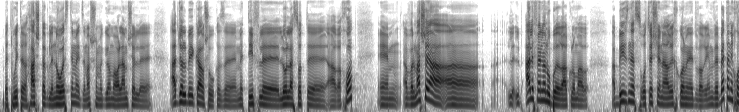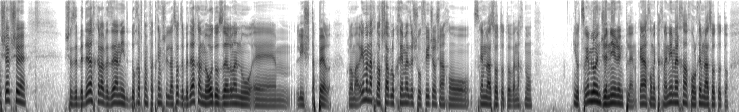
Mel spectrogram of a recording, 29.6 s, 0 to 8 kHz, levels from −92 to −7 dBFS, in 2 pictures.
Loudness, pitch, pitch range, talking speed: -21 LUFS, 135 Hz, 120-160 Hz, 160 wpm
